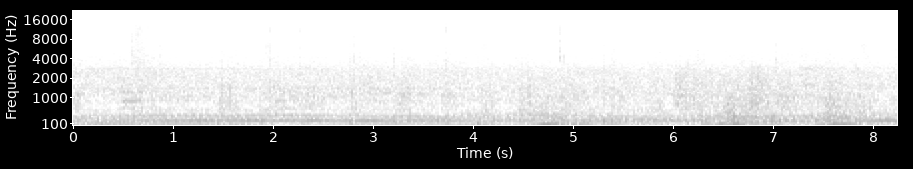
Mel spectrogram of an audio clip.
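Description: Footsteps run on grass and stone.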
